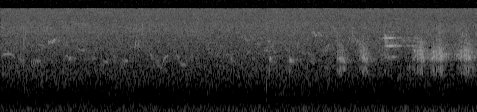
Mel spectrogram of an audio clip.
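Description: Near silence with faint birds chirping, the chirps coming thicker and a little louder in the last second and a half.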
